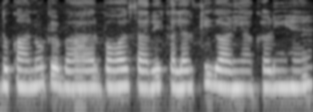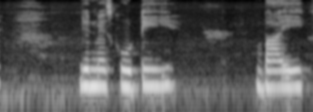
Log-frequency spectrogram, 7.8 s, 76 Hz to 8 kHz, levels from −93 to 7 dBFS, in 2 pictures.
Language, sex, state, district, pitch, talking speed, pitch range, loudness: Hindi, female, Uttar Pradesh, Lucknow, 220 Hz, 105 wpm, 215-225 Hz, -16 LUFS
